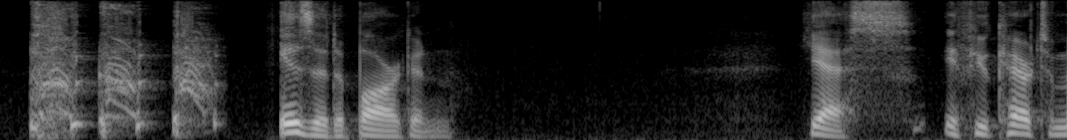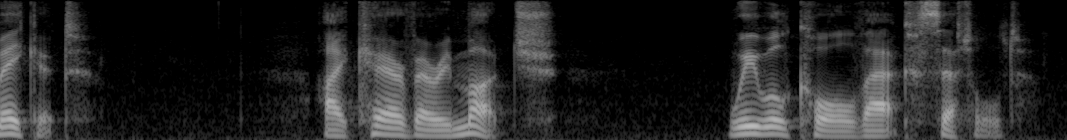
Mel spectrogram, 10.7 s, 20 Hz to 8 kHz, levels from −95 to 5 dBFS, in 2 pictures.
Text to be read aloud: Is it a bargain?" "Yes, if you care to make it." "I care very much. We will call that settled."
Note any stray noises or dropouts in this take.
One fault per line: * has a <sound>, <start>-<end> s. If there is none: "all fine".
* has a cough, 0.1-1.1 s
